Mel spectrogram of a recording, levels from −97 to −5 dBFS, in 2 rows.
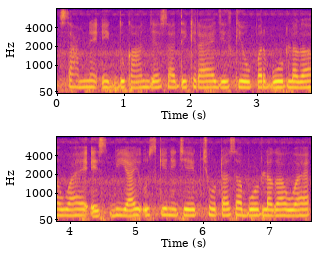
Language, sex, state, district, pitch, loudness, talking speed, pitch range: Hindi, female, Chhattisgarh, Korba, 215 Hz, -14 LUFS, 180 wpm, 210-215 Hz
